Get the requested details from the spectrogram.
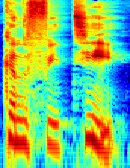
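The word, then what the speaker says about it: конфетти: they have for confetti it's confetti that's how they pronounce it don't ask me i'm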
